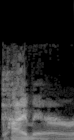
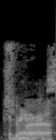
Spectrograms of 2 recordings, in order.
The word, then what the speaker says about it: Chimera: It's Chimera, right? Do I say it right? I say Chimera, yeah. – Chimera.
